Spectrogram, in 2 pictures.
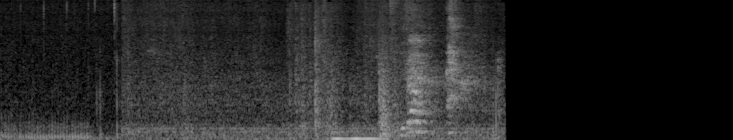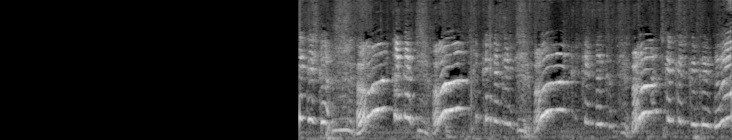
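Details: After soft room noise and a stretch of silence, a shorthair Maine Coon cat gives a rapid run of arching meows, about two per second, each rising then falling in pitch, for roughly five seconds.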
